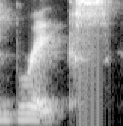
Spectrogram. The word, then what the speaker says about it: brake: So it must be a silent E syllable to give us the long A sound.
